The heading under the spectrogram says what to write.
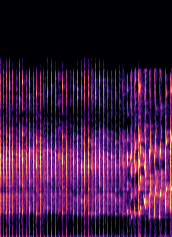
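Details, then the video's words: Lovebird 'ngekek panjang', a long chatter meant to lure lovebirds into song: a rapid, even, buzzy rattle of high notes, about twelve per second, breaking into scratchy chirps near the end. "suara burung Lovebird Ngekek Panjang terampuh buat pancingan Lovebird agar cepat bunyi dan GACOR"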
